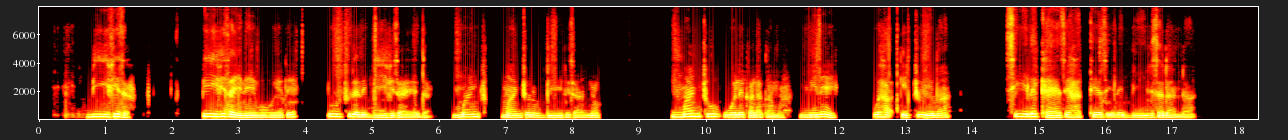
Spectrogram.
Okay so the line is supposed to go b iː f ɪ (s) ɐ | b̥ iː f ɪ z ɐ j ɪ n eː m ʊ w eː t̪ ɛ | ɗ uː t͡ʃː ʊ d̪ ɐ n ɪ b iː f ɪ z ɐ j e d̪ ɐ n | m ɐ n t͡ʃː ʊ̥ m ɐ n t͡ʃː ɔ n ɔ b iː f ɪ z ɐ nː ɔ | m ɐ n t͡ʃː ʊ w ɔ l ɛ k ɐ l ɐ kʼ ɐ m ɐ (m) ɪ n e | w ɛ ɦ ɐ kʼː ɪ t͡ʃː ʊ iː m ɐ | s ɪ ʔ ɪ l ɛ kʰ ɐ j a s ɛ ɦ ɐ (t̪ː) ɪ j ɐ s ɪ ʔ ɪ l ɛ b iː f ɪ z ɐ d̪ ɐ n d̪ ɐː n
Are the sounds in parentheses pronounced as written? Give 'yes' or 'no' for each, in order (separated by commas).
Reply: no, yes, yes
